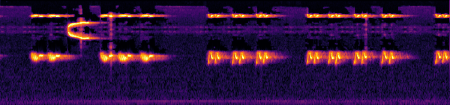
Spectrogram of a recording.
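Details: Northern mockingbird singing a varied series of phrases: a burbling double note repeated, a brief descending whistle, then clusters of short chirping notes repeated three or four times each.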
